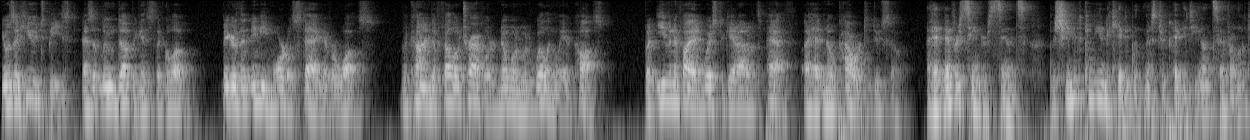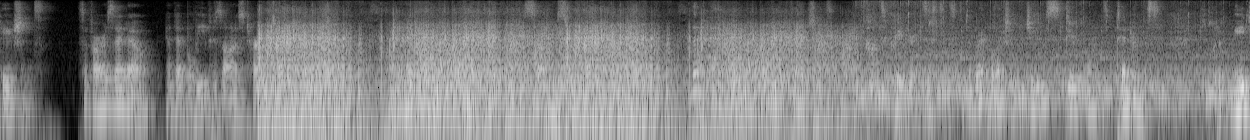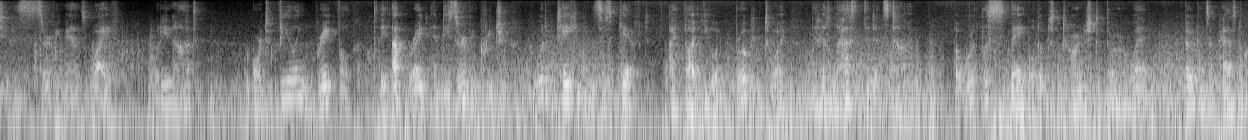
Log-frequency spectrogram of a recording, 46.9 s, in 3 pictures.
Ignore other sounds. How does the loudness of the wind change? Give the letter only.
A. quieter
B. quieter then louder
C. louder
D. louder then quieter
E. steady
B.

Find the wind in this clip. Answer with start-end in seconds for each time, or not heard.
18.8-46.8.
